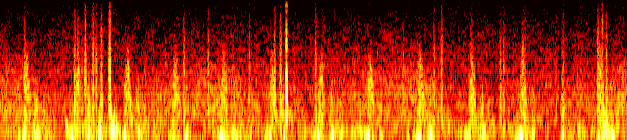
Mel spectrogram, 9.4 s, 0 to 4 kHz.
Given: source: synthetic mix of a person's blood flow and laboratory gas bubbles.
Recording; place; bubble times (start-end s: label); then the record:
Doppler ultrasound of blood flow; subclavian vein
no bubbles
From the record:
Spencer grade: 0 (complete lack of bubble signals)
